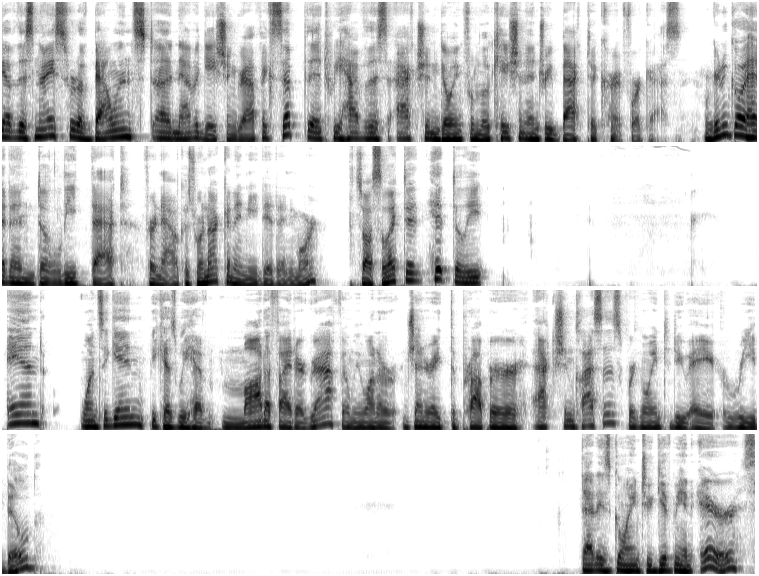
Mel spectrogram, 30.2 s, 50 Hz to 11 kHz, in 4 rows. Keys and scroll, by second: 11.1 Delete.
